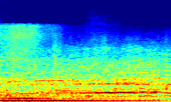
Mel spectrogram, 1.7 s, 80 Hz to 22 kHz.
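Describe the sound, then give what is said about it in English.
The number 63 Lamborghini GT race car roars loudly and steadily at high revs, heading down into turn one during GT qualifying for the Dubai 24 hours, a sustained buzzing drone with a whooshing rush of air, with no voices. “83 Lamborghini on screen. 63, I'm sorry, down into turn one.”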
